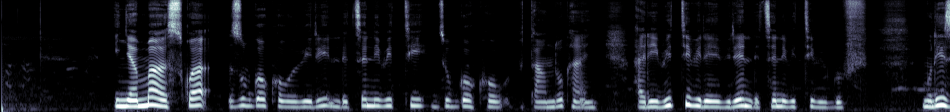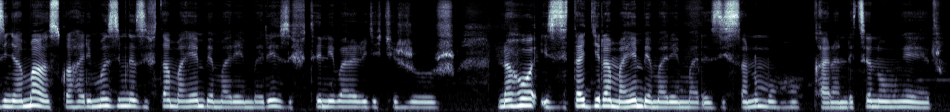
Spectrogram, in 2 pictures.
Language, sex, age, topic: Kinyarwanda, female, 18-24, agriculture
